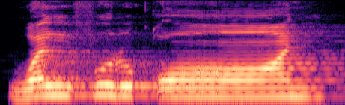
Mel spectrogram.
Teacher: قاف موٹا حروف مستعلیہ میں سے، حروف مستعلیہ کہتے ہیں موٹے حروف کو جو ہر حال میں موٹے پڑھے جاتے ہیں، زبر زیر پیش ساکن ہے کسی بھی صورت میں وہ موٹے پڑھے جاتے ہیں۔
